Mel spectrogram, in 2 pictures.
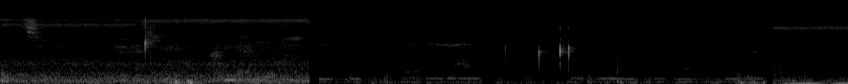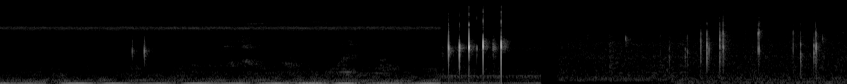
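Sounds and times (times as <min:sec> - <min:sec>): knuckles cracking: 0:05.4 - 0:05.8, 0:12.9 - 0:13.6, 0:14.7 - 0:16.9
high-pitched whine: 0:07.8 - 0:13.6.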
